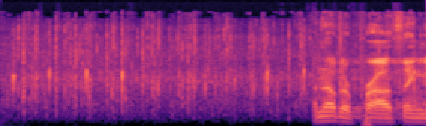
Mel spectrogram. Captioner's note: audience applauding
